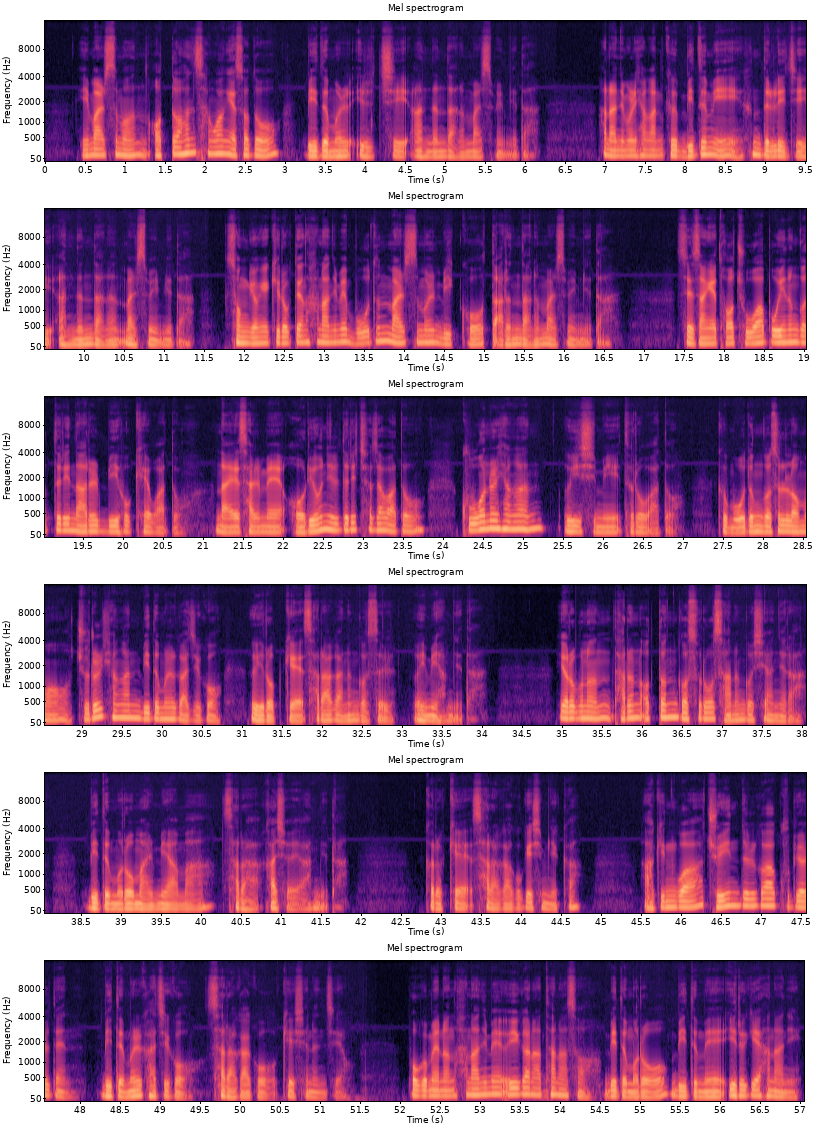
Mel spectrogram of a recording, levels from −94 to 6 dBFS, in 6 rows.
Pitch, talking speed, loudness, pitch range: 105 Hz, 260 characters per minute, -18 LUFS, 90-125 Hz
